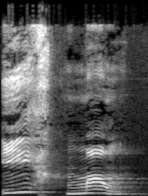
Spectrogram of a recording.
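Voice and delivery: IRMÃO in two slow beats, ir, then mão; split into syllables. Shown as a demonstration. Teacher counting two syllables, irmão split slowly. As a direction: pause between ir and mão in irmão.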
